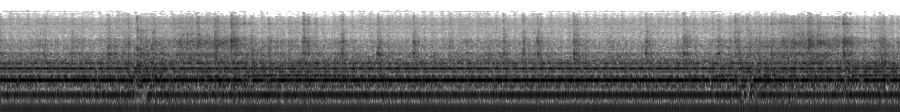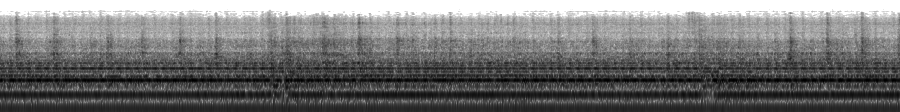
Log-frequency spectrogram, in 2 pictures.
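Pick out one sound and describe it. A drill press motor hums steadily close by.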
